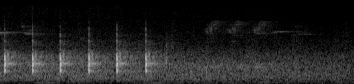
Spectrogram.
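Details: Japanese bush warbler in early-summer forest in Hokkaido, giving six sharp, clipped notes in quick succession, about three a second, then fading into faint high chirps and a thin steady hiss.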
